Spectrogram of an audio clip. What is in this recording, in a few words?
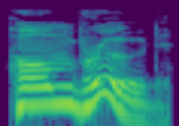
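"home-brewed", British English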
